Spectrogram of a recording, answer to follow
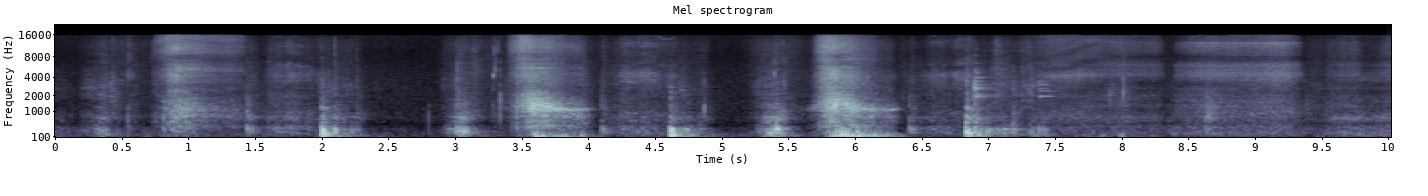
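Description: Sharp, forceful exhalations in time with hardstyle swings of a loaded diving weight belt, about one every one to two seconds with a short dull knock at several of them. They end about seven seconds in, after which it is quieter.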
